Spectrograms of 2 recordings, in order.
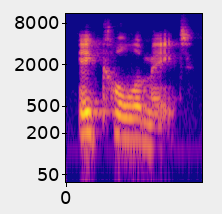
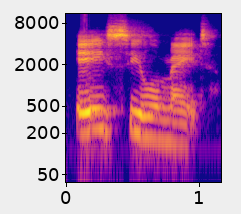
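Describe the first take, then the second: First: The c is pronounced like a k. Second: The c is pronounced like an s. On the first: The speaker calls it wrong. "only in this word we pronounce it like a K" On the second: The speaker calls it right. "if you're pronouncing it like a C, coelom, then it should be acoelomate"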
